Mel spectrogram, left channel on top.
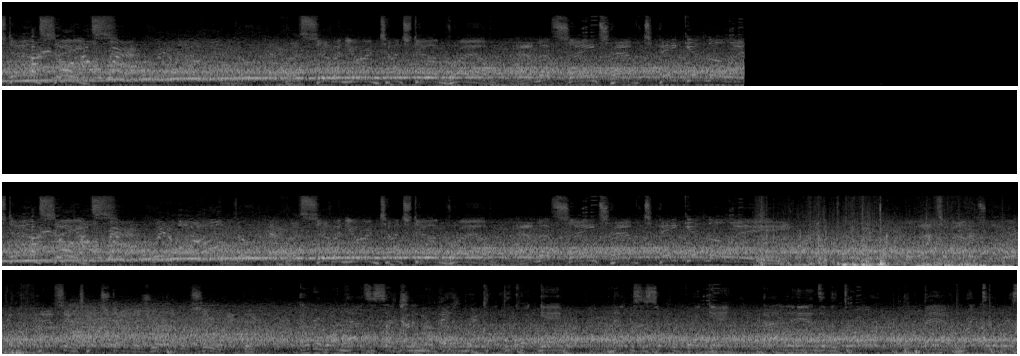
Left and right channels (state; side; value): drops out; left; at 7.5 s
